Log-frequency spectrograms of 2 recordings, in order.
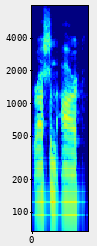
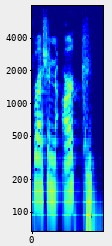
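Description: First: It is said quickly in a Russian accent. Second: It is said in a plain accent.

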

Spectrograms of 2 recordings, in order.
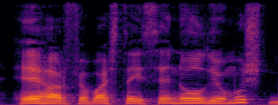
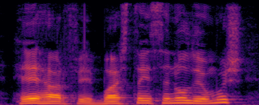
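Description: The two takes are said the same way.

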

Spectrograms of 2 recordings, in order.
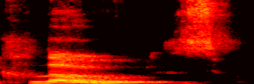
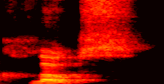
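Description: First: The word ends with a buzzing z sound. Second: The word ends with a hissing s sound. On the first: It is used as a verb. "With a Z" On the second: It is used as a noun. "that is the noun"

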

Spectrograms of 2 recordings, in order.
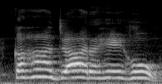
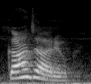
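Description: First: Every word gets the same full stress. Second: Some words are stressed and others reduced. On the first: The speaker calls it wrong. "आप ये नहीं कहोगे" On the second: The speaker calls it right. "यही rhythm चाहिए आपको"

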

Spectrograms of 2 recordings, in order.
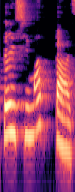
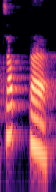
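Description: First: The phrase is said in its full form. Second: The phrase is squeezed into one short word.

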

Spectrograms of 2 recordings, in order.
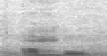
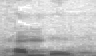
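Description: First: The word begins without an H sound. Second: The word begins with an audible H sound. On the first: The speaker calls it wrong. "but everybody here pronounces it Humble" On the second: The speaker calls it right. "Or as I like to call it, Humble. Because it's spelled like Humble. There's an H there"

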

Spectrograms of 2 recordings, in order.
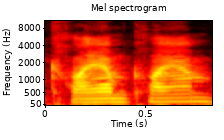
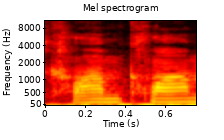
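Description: First: The vowel sounds like the vowel in 'cat'. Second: The vowel sounds like the vowel in 'father'. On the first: This is the usual American way of saying it. "We in the U.S. would say Clam Clam" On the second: This follows the original Japanese pronunciation. "it's Clom Clom if you go by Japanese pronunciation"

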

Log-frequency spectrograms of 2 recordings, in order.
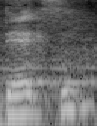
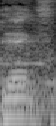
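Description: First: The name is said with two syllables. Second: The name is said with one syllable. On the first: "I guess Dexy" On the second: "or we can have the Y be silent. So Dex"

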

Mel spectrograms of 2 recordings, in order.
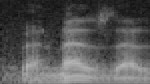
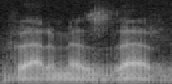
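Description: First: The stress is on the middle syllable. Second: The stress is on the first syllable. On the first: The speaker calls it wrong. "Vermezler denmez" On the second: The speaker calls it right. "vermezler denir diye telaffuz edilir"

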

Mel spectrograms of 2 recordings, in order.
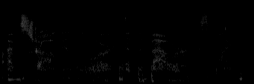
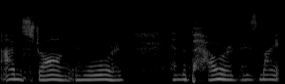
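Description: First: It is whispered very quietly. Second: It is said at normal loudness.

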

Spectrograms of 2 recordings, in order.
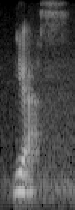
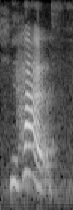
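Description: First: It sounds annoyed. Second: It sounds wildly happy.

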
